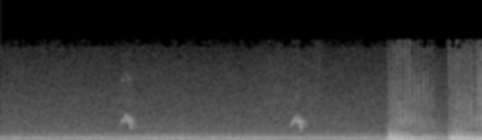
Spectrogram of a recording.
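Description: Two short budgerigar chirps about two seconds apart, then near the end two loud bursts of rapid wing fluttering as the budgies take off.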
